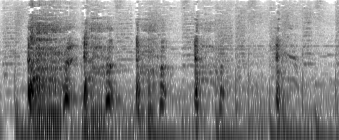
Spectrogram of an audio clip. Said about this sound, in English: And I already know I have to cough. Hold on.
